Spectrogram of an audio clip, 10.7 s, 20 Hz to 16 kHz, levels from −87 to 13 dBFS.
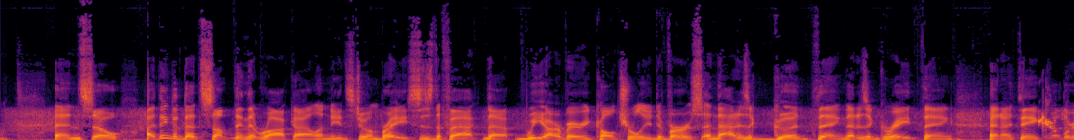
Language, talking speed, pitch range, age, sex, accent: English, 205 wpm, 115-145 Hz, 40-59, male, American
